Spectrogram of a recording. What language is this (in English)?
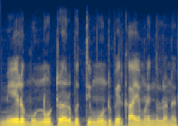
Tamil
